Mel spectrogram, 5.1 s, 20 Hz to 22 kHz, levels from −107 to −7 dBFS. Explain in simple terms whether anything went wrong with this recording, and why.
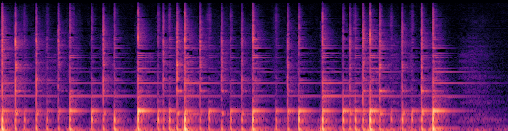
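Nothing went wrong that can be heard here; listening to these sounds, no glitch, dropout or distortion stood out at any point.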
